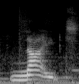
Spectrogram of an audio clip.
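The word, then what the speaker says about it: knight: the last one इज नाइट यस सो I hope you कैन see that when ever there is a word that begin with के एंड एन वी are going to keep the के silent and हम word को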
